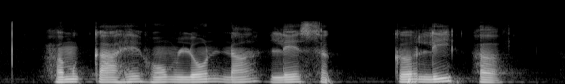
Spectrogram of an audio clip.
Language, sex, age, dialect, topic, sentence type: Magahi, male, 18-24, Western, banking, question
